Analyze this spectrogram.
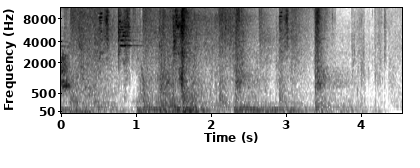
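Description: Magic spells whoosh and burst.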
